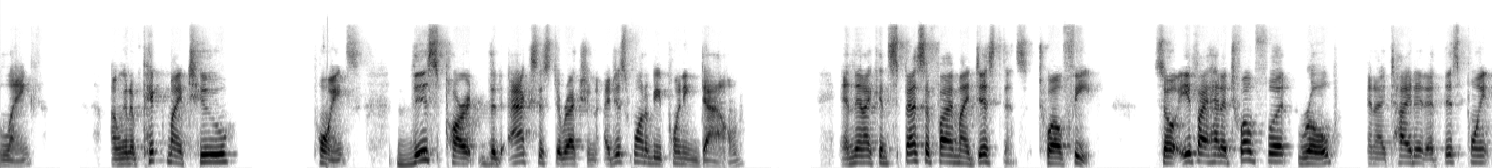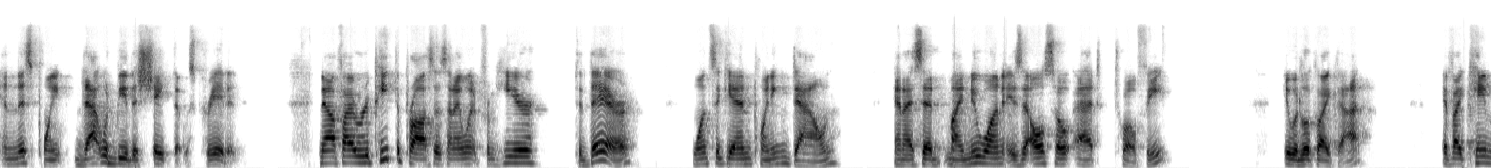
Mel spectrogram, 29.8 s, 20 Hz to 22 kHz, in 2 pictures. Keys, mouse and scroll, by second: 1.5 click, 3.3 click, 8.0 click, 10.3-10.9 typing, 10.7 Return, 18.1 right click, 19.4 click, 20.9 click, 23.5 click, 24.1 click, 26.6 Return, 28.8 F15, 29.0 right click.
